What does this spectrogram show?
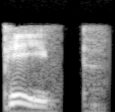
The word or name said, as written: peep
